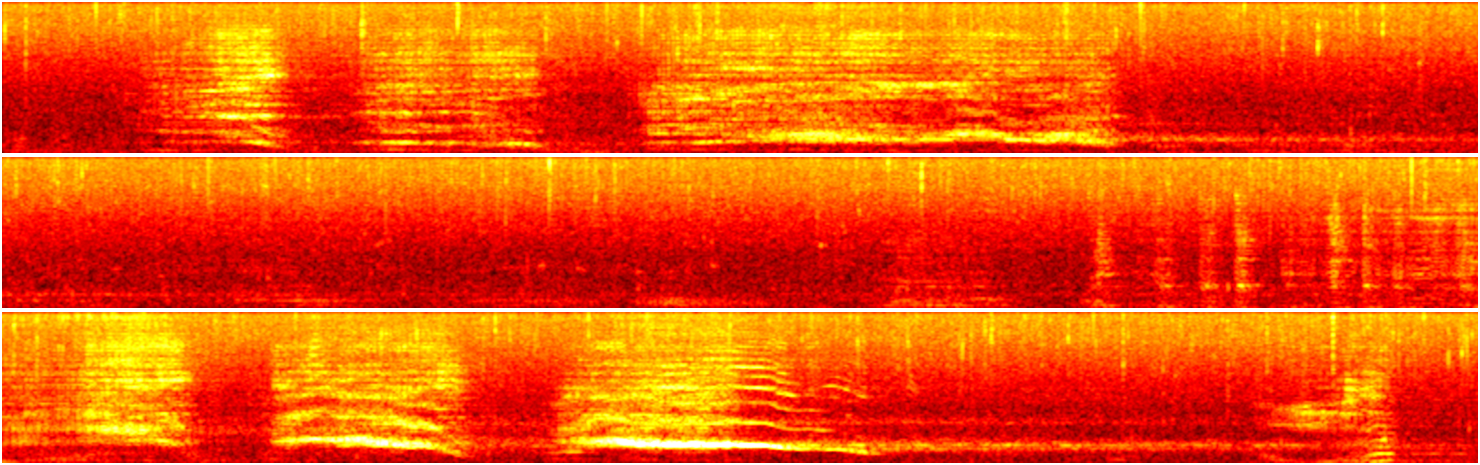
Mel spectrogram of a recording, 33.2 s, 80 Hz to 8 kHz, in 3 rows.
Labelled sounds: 1.4	2.2	humpback whale, 0.78 to 4.2 kHz
2.6	3.1	humpback whale, 0.84 to 1.6 kHz
3.8	5.8	humpback whale, 1.1 to 2.3 kHz
6.4	8.3	humpback whale, 0.78 to 2.2 kHz
21.6	21.9	humpback whale, 2.2 to 2.4 kHz
22.8	23.6	humpback whale, 0.78 to 2.2 kHz
24.2	25.5	humpback whale, 0.78 to 1.8 kHz
26.5	27.3	humpback whale, 0.81 to 1.9 kHz
27.6	28.7	humpback whale, 0.78 to 3.1 kHz
31.5	32.5	humpback whale, 0.78 to 1.8 kHz

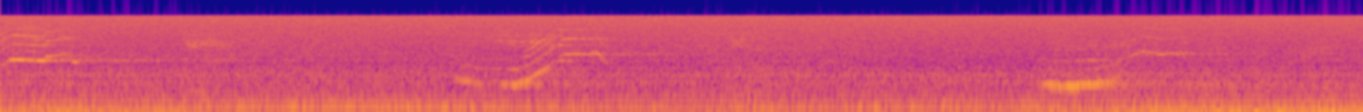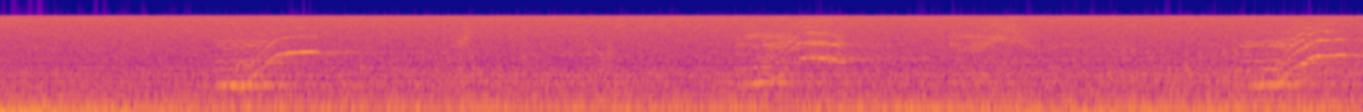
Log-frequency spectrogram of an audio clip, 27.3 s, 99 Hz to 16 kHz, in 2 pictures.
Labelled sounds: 0.0	0.8	humpback whale, 0.80 to 3.3 kHz
5.0	6.1	humpback whale, 0.80 to 4.2 kHz
10.7	11.9	humpback whale, 0.96 to 3.0 kHz
15.8	16.9	humpback whale, 0.83 to 4.6 kHz
21.1	22.2	humpback whale, 0.90 to 3.7 kHz
26.0	27.2	humpback whale, 0.80 to 5.3 kHz

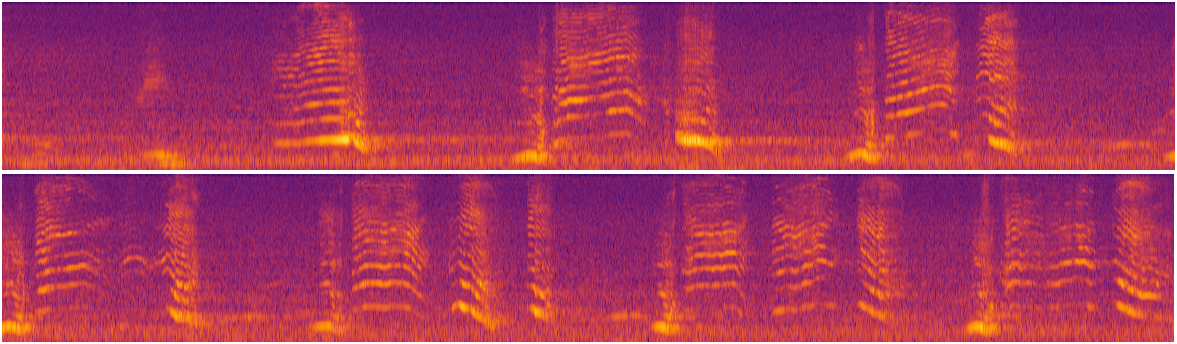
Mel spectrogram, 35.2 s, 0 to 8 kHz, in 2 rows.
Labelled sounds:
2.0	2.5	humpback whale, 1.2 to 2.2 kHz
4.1	5.5	humpback whale, 0.80 to 8.0 kHz
8.2	9.7	humpback whale, 0.80 to 7.8 kHz
10.1	10.6	humpback whale, 0.80 to 0.99 kHz
12.8	15.2	humpback whale, 0.80 to 7.1 kHz
17.6	20.6	humpback whale, 0.80 to 7.6 kHz
21.6	21.8	humpback whale, 0.86 to 1.1 kHz
22.3	24.0	humpback whale, 0.80 to 7.1 kHz
24.3	25.0	humpback whale, 0.80 to 6.9 kHz
25.4	25.9	humpback whale, 0.80 to 4.8 kHz
27.4	30.9	humpback whale, 0.80 to 7.5 kHz
32.1	35.1	humpback whale, 0.80 to 7.0 kHz

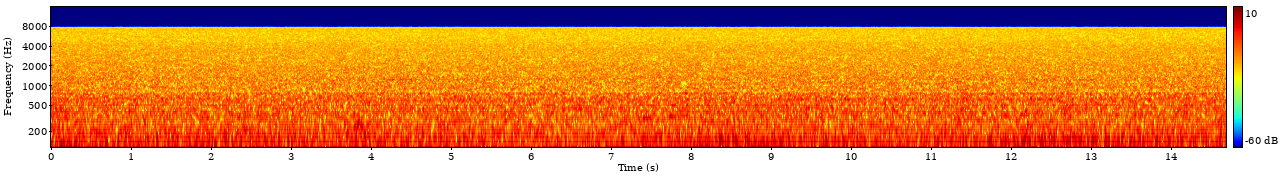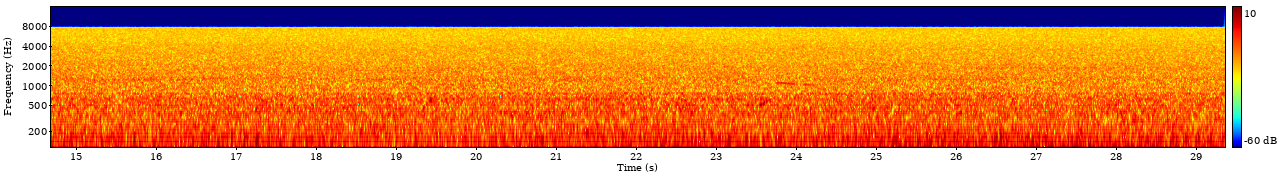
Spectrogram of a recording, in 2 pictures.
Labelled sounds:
23.8	24.0	humpback whale, 1.0 to 1.2 kHz

